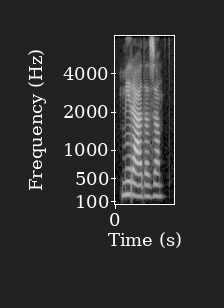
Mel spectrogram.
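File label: "miradas" Sardinian, female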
